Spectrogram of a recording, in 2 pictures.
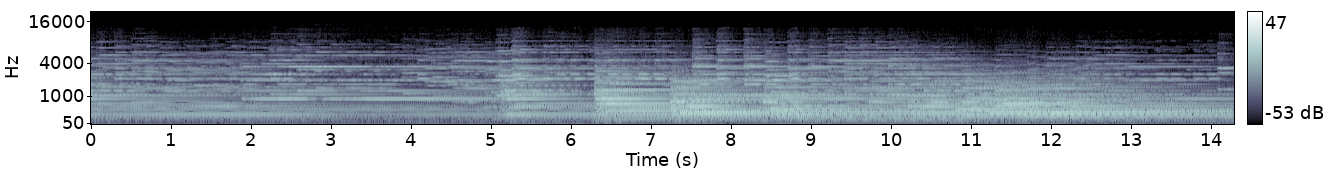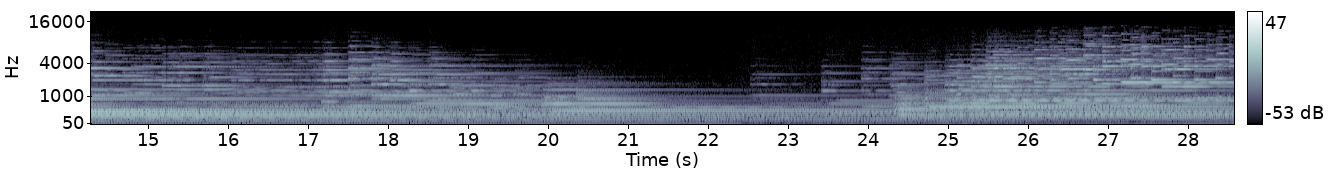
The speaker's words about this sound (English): The Chimes of Dordrecht. These are the most joyous bells in Europe. They can be solemn and gay. They can laugh, console, and amuse.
